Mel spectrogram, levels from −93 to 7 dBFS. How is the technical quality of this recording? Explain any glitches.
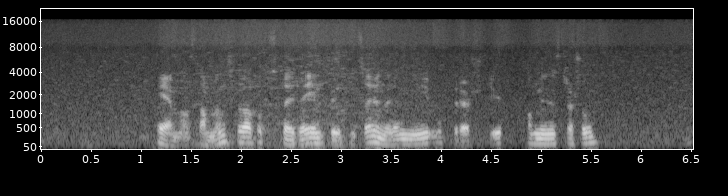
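The recording has two related faults from noise suppression, working against room noise that sits about 11 dB below the speech.

Noise suppressor artifacts run throughout. The suppressor pulls down bands it judges to be steady noise by about 20 dB, frame by frame, so the background dips between phrases and swells under them.

Speech cut by the noise suppressor occurs at 1.17 to 2.0 s, 2.17 to 2.6 s, 3.1 to 3.26 s, 3.9 to 4.54 s just after "en ny", and 5.17 to 5.57 s. The suppressor mistook quieter speech for noise and turned it down, by up to about 22 dB in the fourth stretch, so endings and soft sounds seem swallowed for roughly 150 to 400 milliseconds at a time.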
